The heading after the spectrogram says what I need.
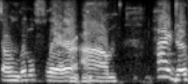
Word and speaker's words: Hydra: Hydra, which they pronounce Idra, there's no vehicles allowed on the island at all.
